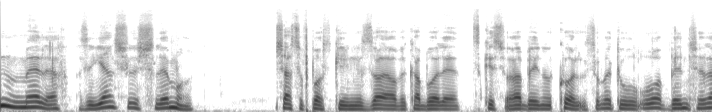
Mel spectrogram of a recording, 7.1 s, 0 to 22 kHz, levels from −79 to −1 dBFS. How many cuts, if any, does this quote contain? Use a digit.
3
